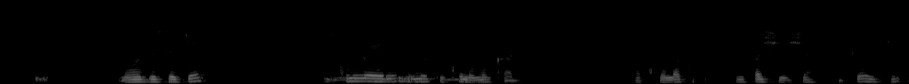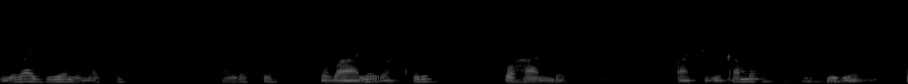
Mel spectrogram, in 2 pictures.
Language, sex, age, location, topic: Kinyarwanda, male, 18-24, Musanze, government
